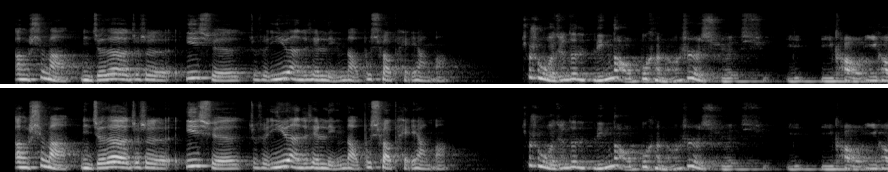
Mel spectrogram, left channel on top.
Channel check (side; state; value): both; normal; correlation 0.57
